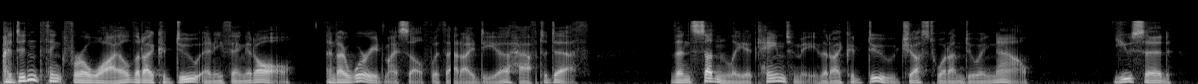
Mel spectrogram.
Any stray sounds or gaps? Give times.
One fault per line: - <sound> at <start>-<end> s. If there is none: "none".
- dropout at 4.5-4.5 s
